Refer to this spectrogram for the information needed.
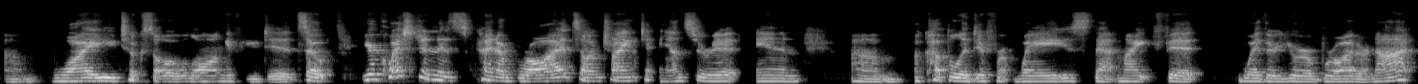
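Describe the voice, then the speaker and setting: A woman with a New York accent, a career coach answering questions in a relaxed, conversational way with frequent ums. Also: low voice, slow pace, echoey room. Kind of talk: live Q&A advice session.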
